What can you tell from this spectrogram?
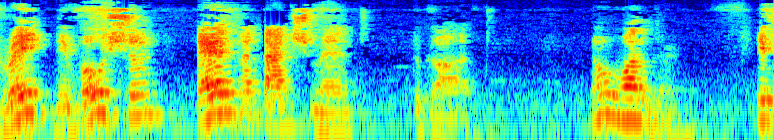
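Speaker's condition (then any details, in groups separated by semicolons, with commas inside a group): No condition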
